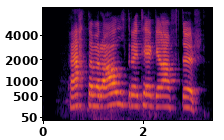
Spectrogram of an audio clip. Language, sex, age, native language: Icelandic, male, 10, Icelandic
